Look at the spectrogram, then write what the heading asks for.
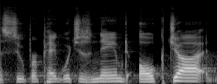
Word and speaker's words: Okja: So the film really revolves around them taking the super pig, which is named Okja. It's Okja, but it's pronounced Okja.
